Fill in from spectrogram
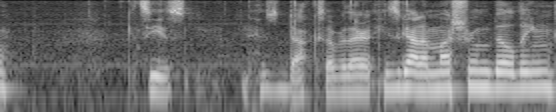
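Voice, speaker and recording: Against noticeable background noise, a man with an American accent speaks in a high pitch and a monotone, flat intonation. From United States. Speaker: gaming YouTuber. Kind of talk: gameplay commentary. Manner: casual, hesitant with fillers.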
